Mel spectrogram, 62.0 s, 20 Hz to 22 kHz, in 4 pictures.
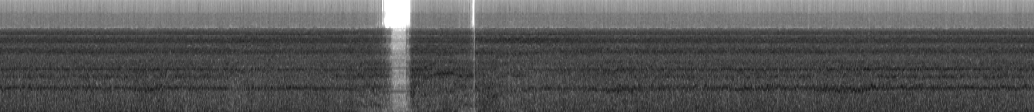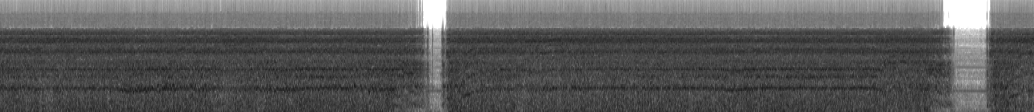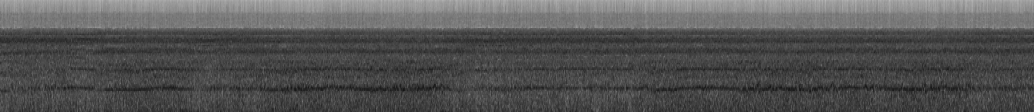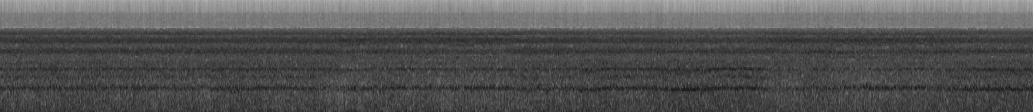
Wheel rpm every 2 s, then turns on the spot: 230, 230, 170, 120, 220, 230, 220, 230, 220, 220, 180, 170, 230, 230, 160, 130, 220, 220, 220, 220, 230, 210, 220, 230, 240, 230, 230, 230, 220, 220, 220.
none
